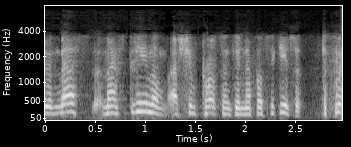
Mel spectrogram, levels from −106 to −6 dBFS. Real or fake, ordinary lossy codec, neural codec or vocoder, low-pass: fake; AAC, 32 kbps; codec, 16 kHz, 1.1 kbps, Voila-Tokenizer; 7.2 kHz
